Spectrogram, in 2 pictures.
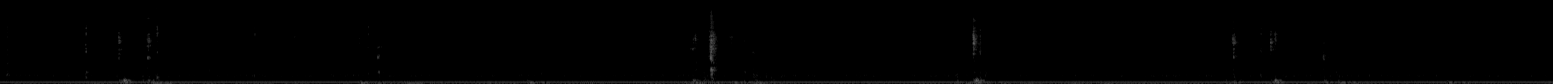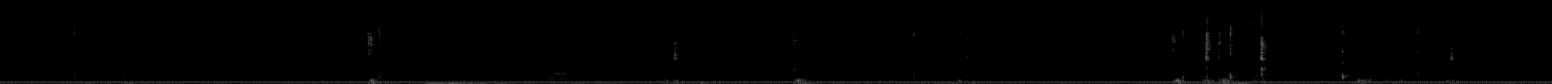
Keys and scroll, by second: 3.5 s, 4.9-5.7 typing, 6.9 super+z, 7.2 3, 13.3 4, 14.3 typing, 16.7 typing, 22.4 4, 30.8-31.0 typing.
